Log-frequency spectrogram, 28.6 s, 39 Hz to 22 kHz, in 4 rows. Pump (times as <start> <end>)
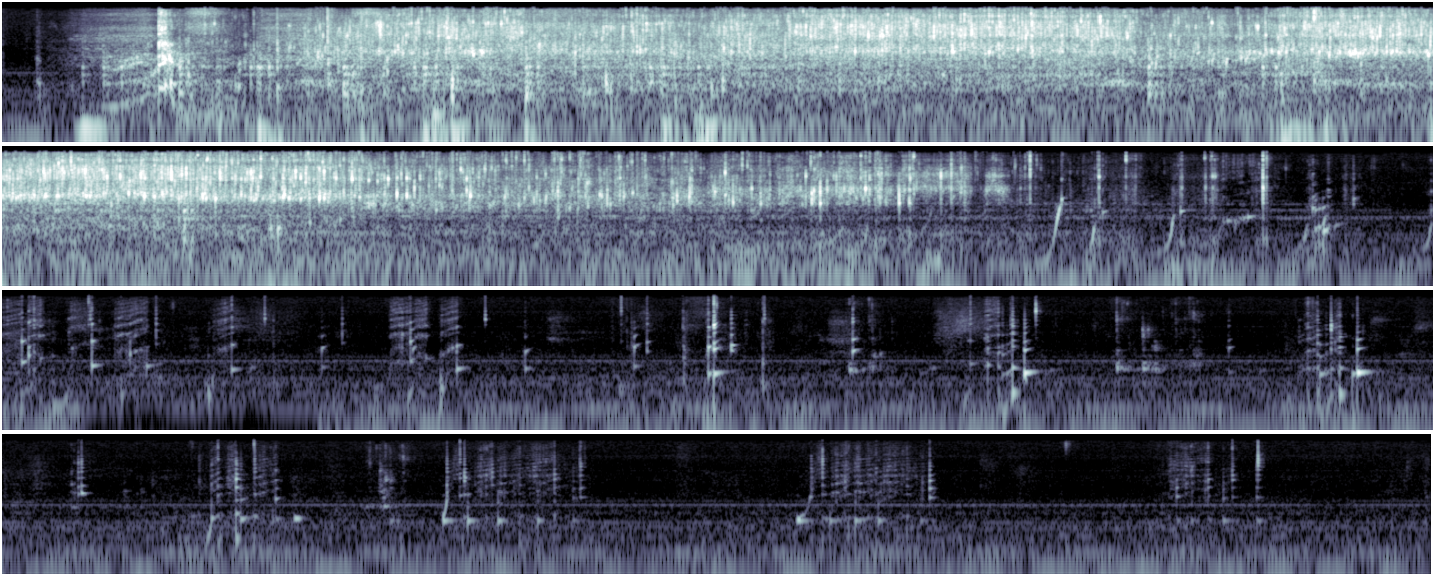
0.3 15.0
